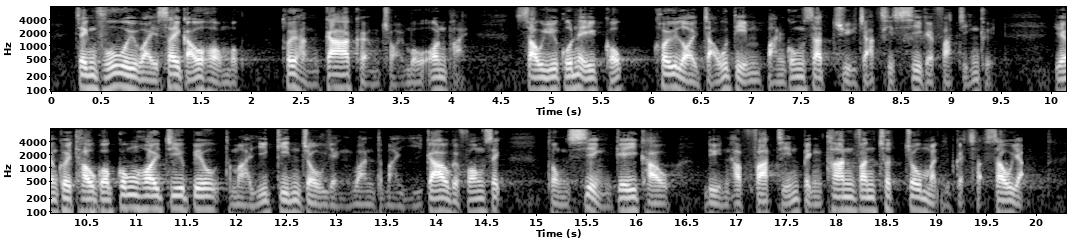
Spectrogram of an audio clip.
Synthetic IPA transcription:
t͡sɪ˧ŋfuː˨˥wuː˨˧jwɐ˨jsɐ˥jkɐ˨˥wɦɔː˨ŋmʊ˨k̚ | t̪ʰɵ˥ɥɦɐ̰˨˩ŋkaː˥kʰœ̰ː˨˩ŋt͡sʰɔ̰ː˨˩jmo˨˧wʔɔː˥npʰa̰ː˨˩j | sɐ˨wjyː˨˧kuː˨˥ne˨˧jkʊ˨˥k̚ʰːɵ˥ɥlɔː˨˩jt͡sɐ̰˨˥wt̪iː˧mpa̰ː˨nkʊ˥ŋsɐ˥t̚t͡ʃyː˨t͡sa̰ː˨˥k̚t͡sʰiː˧t̚siː˥kɛː˧fa̰ː˧t̚t͡sḭː˨˥nkʰy̰˨˩n | jœː˨˧ŋkʰɵ˨˧ɥt̪ʰɐ˧wkɔː˧kʊ˥ŋɦɔː˥jt͡siː˥piː˥wt̪ʰʊ˨˩ma̰ː˨˩jiː˨˧kiː˧nt͡so˨wjɪ˨˩ŋwɐ˨˩nt̪ʰʊ˨˩ŋma̰ː˨˩jiː˨˩kaː˥wkɛː˧fɔː˥ŋsɪ˥k̚ | t̪ʰʊ˨˩ŋsiː˥jɪ˨˩ŋke˥jkʰɐ˧w | lyː˨˩nhɐ˨p̚faː˧t̚t͡siː˨˥npɪ˨˩ŋt̪ʰaː˥nfɐ˥nt͡ʃʰɵ˥t̚t͡so˥wmɐ̰˨t̚jḭː˨p̚kɛ˧sɐ˥wjɐ̰˨p̚

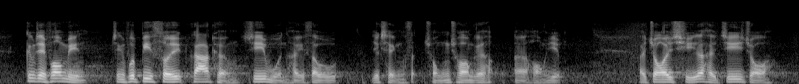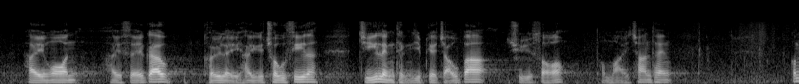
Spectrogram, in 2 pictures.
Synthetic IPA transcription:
kɪ˥ŋt͡sɐ˧jfɔː˥ŋmiː˨nt͡sɪ˧ŋfuː˨˥piː˥t̚sɵ˥ɥkaː˥kʰœː˨˩ŋt͡siː˥wuː˨˩nɦɐ˨jsɐ˨w | jɪ˨k̚t͡ʃʰɪ˨˩ŋt͡ʃʰʊ˨˩ŋt͡ʃʰɔː˧ŋkɛː˧ɛ˧hɔː˨˩ŋjiː˨p̚ | hɐ˨jt͡ʃɔː˧jt͡sʰiː˨˧lɛː˥ɦɐ˨jt͡siː˥t͡ʃɔː˨ | hɐ˨jŋɔː˧nhɐ˨jsɛː˨˥kaː˥wkʰɵ˨˧ɥle˨˩jɦɐ˨jɛ˧t͡ʃʰo˧wsiː˥lɛː˥t͡siː˨˥lɪ˨˧ŋt̪ʰɪ˨˩ŋjiː˨p̚kɛː˧t͡sɐ˨˥wpaː˥t͡ʃʰyː˨˧sɔː˨˥ | t̪ʰʊ˨˩ŋma̰ː˨˩jt͡sʰaː˥nt̪ʰɛː˥ŋ | kɐ˨˥

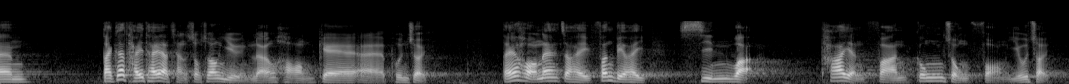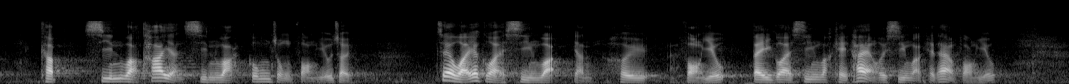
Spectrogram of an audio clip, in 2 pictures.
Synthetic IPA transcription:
ɛ˧ | t̪aː˨˧jkaː˥t̪ʰɐ˨˥jt̪ʰɐ˨˥jaː˨˩t͡sʰɐ˨˩ŋsʊ˨k̚t͡sɔː˥ŋjiː˨˩ɥɪ˨˩ŋlœ̰ː˨˧ŋhɔː˨ŋkɛː˧ɛː˧pʰuː˧nt͡ʃɵ˨˩ɥ | t̪ɐ˨˧jɐ˥t̚ɦɔː˨k̚nɛː˥t͡sɐ˨whɐ˨jfɐ˥npiː˨˧t̚hɐ˨jsiː˧nwa̰ː˨k̚ | t̪ʰaː˥jɐ˨˩nfaː˨˧nkʊ˥ŋt͡sʊ˨ŋfɔ̰ː˨˩ŋjiː˨˥wt͡sɵ̰˨ɥ | kʰɐ˨p̚siː˧nwaː˨k̚t̪ʰaː˥jɐ̰˨˩nsiː˧nwa̰ː˨kkːʊ˥ŋt͡sʊ˨ŋfɔ̰ː˨˩ŋjiː˨˥wt͡sɵ˨ɥ | t͡sɛː˥ɛ˨jwaː˨˧jɐ˥t̚kɔː˧hɐ˨˩jsiː˧nwa̰ː˨k̚jɐ̰˨˩nhɵ˧ɥfɔ̰ː˨˩ŋjiː˨˥wt̪ɐ˨jiː˨kɔː˧hɐ˨jsiː˧nwaː˨˩kʰe˨˩jt̪ʰaː˥jɐ˨˩nhɵ˧ɥsiː˧nwa̰˨˩kʰe˨˩t̪ʰaː˥ɐ˨˩nfɔ̰ː˨˩ŋjiː˨˥w

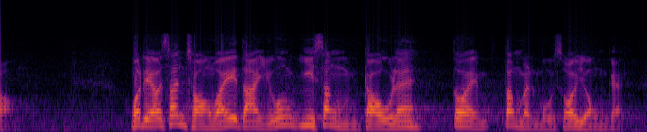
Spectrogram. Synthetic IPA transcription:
ɔ̰ː˨˩ŋ | ŋɔː˨˧ɾe˨jɐ˨˧wsɐ˥nt͡ʃʰɔː˨˩ŋwɐ˨˥jt̪aː˨˩njy˨˩kɔː˨˥jiː˥sɐ˥ŋm̩˨˩kɐ˧wlɛː˥t̪o˥whɐ˨jt̪ɐ˥k̚mɐ˨t̚mo˨wsɔː˨˥jʊ˨˩ŋkɛː˧

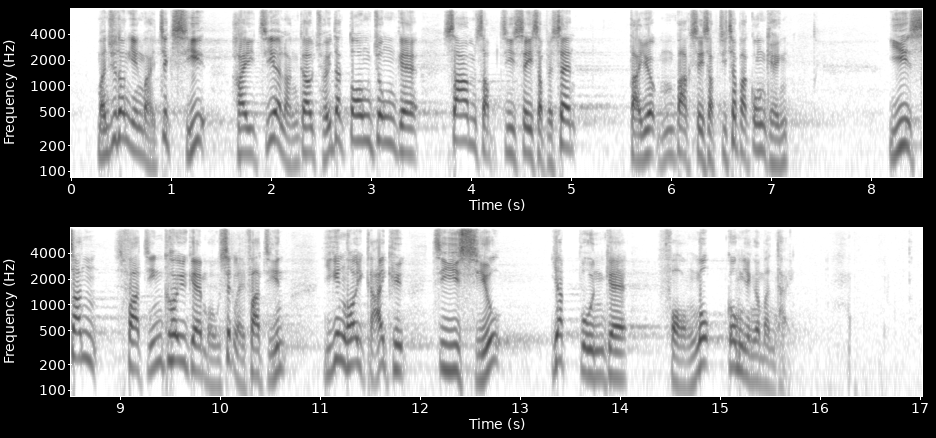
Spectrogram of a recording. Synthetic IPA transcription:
mɐ˨˩ntt͡ʃy˨˥t̪ɔː˨˥ŋjɪ˨ŋwɐ̰˨˩jt͡sɪ˥k̚siː˨˥ | hɐ˨jt͡si˨˥hɐ˨jlɐ̰˨˩ŋkɐ˧wt͡ʃʰɵ˨˥ɥt̪ɐ˥k̚t̪ɔː˥ŋt͡sʊ˥ŋkɛː˧saː˥msɐ˨p̚t͡siː˧se˧jsɐ˨pʰɛː˨˩sɛː˥n | t̪aː˨jœː˧k̚m̩˨˧paː˧kse˧jsɐ˨p̚t͡siː˧t͡sʰɐ˥tpːaː˧kːʊ˥ŋkʰɪ˨˩ŋ | jiː˨˧sɐ˥nfaː˧t̚t͡si˨˥nkʰɵ˥ɥkɛː˧mo˨˩wsɪ˥k̚lɐ˨˩jfaː˧t̚t͡siː˨˥n | jiː˨˧kɪ˥ŋhɔː˨˥jiː˧˥kaː˨˥jkʰyː˧t̚t͡siː˨siː˨˥w | jɐ˥t̚puː˧nkɛː˧fɔ̰ː˨˩ŋːʊ˥k̚ːʊ˥ŋjɪ˨ŋkːɛ˧mɐ˨nt̪ʰɐ̰˨˩j

